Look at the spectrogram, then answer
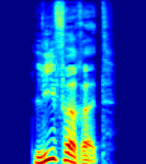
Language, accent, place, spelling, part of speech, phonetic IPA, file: German, Germany, Berlin, lieferet, verb, [ˈliːfəʁət], De-lieferet.ogg
- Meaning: second-person plural subjunctive I of liefern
